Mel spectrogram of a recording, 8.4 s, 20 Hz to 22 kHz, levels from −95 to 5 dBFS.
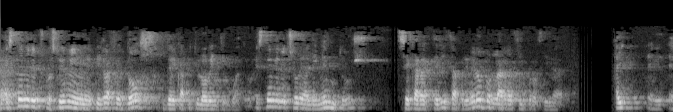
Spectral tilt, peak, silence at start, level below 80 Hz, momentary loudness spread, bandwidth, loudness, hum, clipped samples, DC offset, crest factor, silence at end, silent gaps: -4.5 dB/octave; -2 dBFS; 0 s; -66 dBFS; 19 LU; 7.8 kHz; -17 LUFS; none; under 0.1%; under 0.1%; 16 dB; 0 s; 7.39-7.63 s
